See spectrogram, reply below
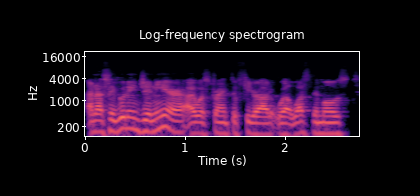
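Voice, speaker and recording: Talking fast with a darkish tone, the man, a business consultant appearing as an interview guest, has an Argentine Spanish accent and an average pitch. He restarts and repeats words while thinking aloud in casual, unplanned conversation, recorded dry and slightly muffled.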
